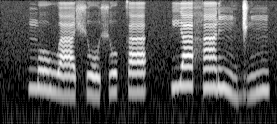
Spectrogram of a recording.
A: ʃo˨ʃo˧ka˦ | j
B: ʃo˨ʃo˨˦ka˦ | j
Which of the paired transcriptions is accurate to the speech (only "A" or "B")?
B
